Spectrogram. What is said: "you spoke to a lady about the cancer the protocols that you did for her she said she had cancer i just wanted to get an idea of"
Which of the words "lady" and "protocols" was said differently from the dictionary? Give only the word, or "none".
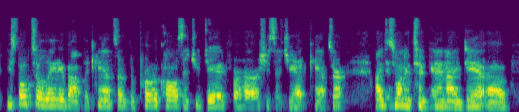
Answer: none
